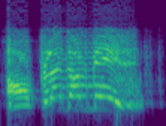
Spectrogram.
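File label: bomb success, mood low, French; War Thunder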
